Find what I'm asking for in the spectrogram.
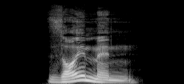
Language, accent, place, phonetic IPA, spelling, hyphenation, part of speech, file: German, Germany, Berlin, [ˈzɔɪ̯mən], Säumen, Säu‧men, noun, De-Säumen.ogg
- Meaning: 1. gerund of säumen 2. dative plural of Saum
